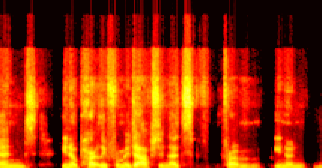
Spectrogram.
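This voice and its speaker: A woman's very deep, low pitch and dark, mellow tone, monotone and flat in intonation, at a moderate pace, in a dry, close sound with no echo. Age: 60s. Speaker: writer and teacher. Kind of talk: interview.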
